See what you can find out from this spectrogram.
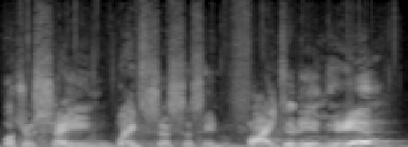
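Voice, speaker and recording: A man's voice: a little high, very animated, unhurried, creaky, a bit bright, a little hiss or hum, heavily acted. A man playing a blunt, irreverent and easily exasperated medieval nobleman in a game cutscene. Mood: incredulous, exasperated. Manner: blunt, informal. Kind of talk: dramatic video game cutscene acting.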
